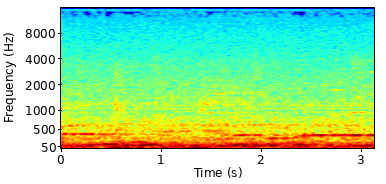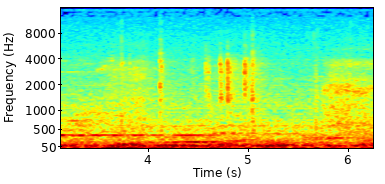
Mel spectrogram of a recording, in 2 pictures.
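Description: Keyboard typing while coding a Java hand cricket game, with a short burst of clicky keystrokes near the middle and end over a steady low room hum; faint and close, with no talking.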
